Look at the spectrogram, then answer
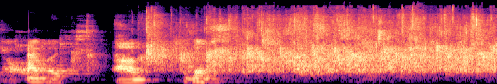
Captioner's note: audience applauding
